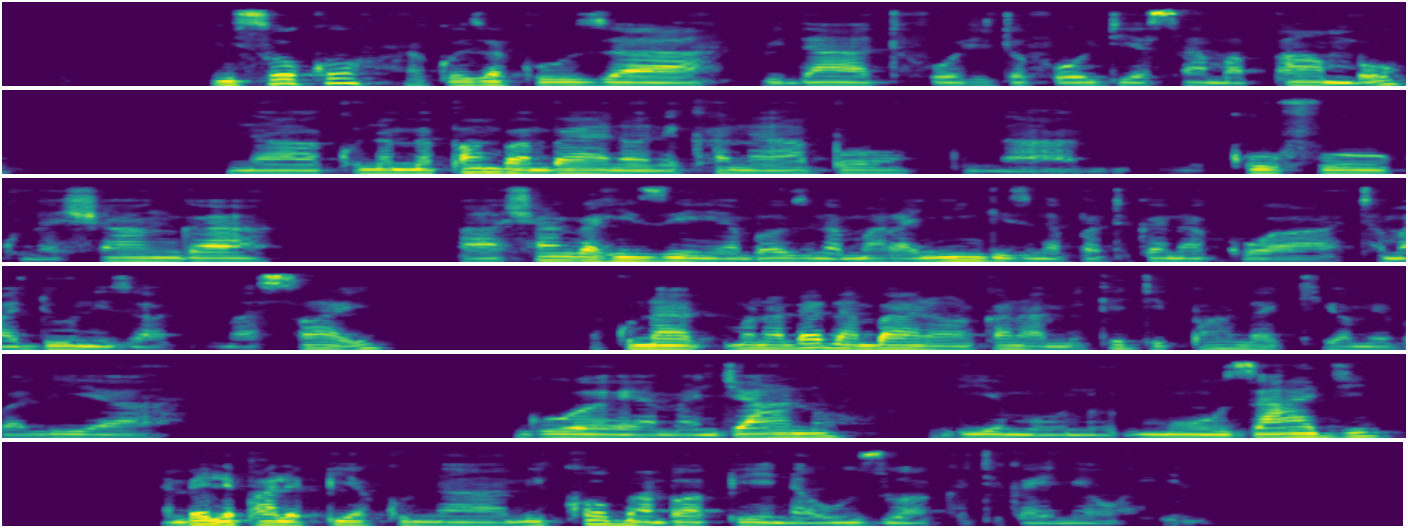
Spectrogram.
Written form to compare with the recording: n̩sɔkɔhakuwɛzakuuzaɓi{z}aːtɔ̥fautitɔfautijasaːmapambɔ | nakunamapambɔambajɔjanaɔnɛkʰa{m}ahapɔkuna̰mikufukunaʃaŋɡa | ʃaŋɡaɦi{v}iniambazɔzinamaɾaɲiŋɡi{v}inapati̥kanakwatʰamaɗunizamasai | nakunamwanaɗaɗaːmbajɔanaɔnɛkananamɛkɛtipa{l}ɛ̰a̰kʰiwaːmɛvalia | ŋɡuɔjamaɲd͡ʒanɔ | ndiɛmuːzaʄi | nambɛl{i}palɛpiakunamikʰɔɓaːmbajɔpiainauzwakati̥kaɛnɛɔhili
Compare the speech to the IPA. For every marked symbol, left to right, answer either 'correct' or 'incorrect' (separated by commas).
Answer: incorrect, incorrect, incorrect, incorrect, correct, incorrect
